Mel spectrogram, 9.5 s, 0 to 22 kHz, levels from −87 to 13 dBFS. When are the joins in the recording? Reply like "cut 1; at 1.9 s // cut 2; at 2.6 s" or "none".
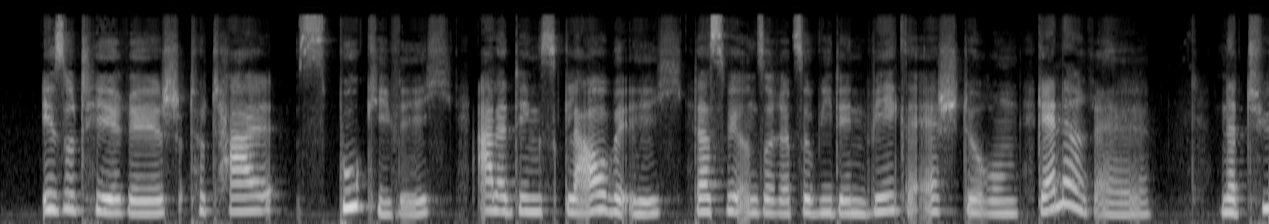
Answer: cut 1; at 1.4 s // cut 2; at 3.0 s // cut 3; at 3.5 s // cut 4; at 5.2 s // cut 5; at 5.9 s // cut 6; at 6.8 s // cut 7; at 7.7 s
